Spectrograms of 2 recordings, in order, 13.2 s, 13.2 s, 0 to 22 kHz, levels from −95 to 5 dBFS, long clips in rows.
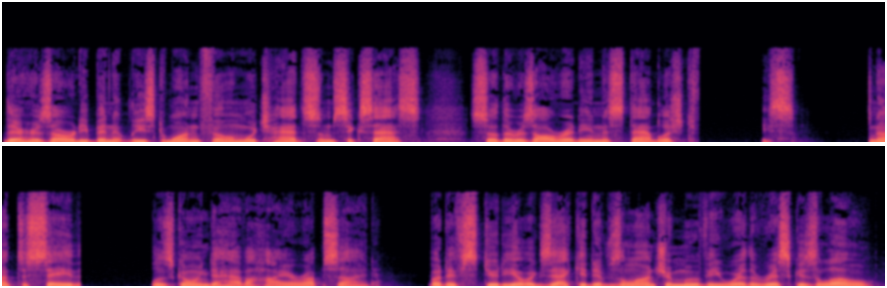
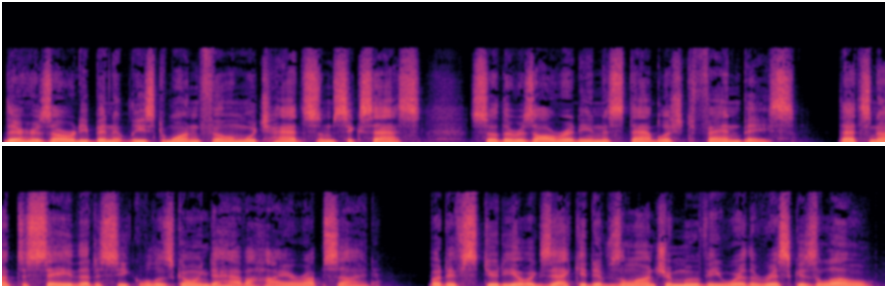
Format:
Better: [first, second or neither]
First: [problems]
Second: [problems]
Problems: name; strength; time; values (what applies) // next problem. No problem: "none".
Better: second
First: audio cutting out; at 5 s, at 6.5 s and at 7 s for 0.5 s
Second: none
